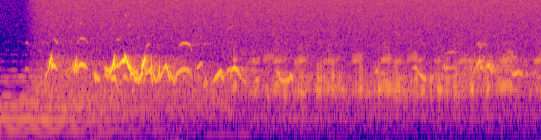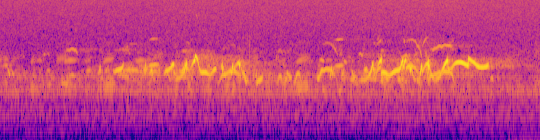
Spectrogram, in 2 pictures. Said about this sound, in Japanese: 農道を歩いていると鳥の群れが舞い降りてきました。鳴き合う声は胸黒です。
